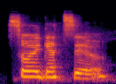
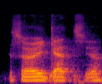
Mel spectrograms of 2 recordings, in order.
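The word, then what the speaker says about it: Suigetsu: Soigetsu. Like soy or soy. Soigetsu.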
